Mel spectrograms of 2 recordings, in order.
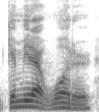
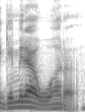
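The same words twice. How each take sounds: First: "water" with an American r ending; American-style "water". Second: "water" ending in an open ah, no r; island-style "water". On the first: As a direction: round off "water" with an r sound. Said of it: "I can't say". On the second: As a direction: say "water" as "wata". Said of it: "I'm gonna say". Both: Shown as a demonstration.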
